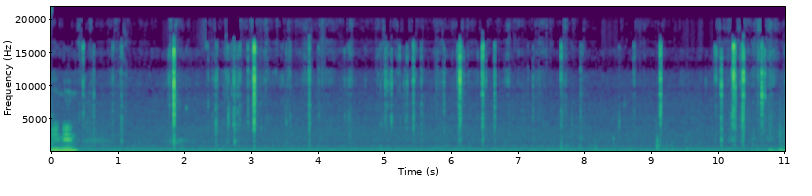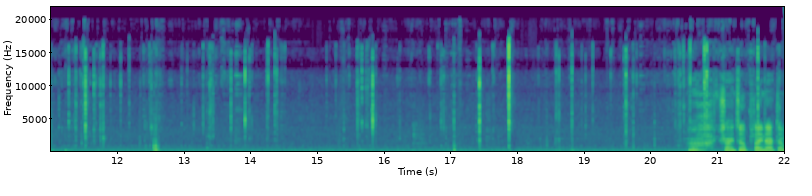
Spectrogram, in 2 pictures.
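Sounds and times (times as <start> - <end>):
low background hum: 0.0 - 22.0
plastic parts clicking and rattling: 1.8 - 7.9, 9.9 - 20.6.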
